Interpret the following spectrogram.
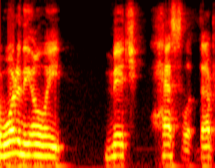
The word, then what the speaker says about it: Heaslip: last name hey yeah it's actually up for debate is a little bit of a family a family feud over that I say he slipped he slips they had ice lady's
